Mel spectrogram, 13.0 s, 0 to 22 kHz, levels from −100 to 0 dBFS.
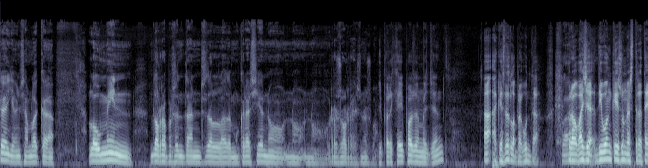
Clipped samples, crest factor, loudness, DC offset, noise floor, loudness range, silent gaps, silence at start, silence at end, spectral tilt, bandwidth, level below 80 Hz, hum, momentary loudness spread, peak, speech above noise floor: under 0.1%; 22 dB; -26 LUFS; under 0.1%; -60 dBFS; 9 LU; none; 0 s; 0 s; -6.5 dB/octave; 14.5 kHz; -54 dBFS; none; 18 LU; -4 dBFS; 34 dB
